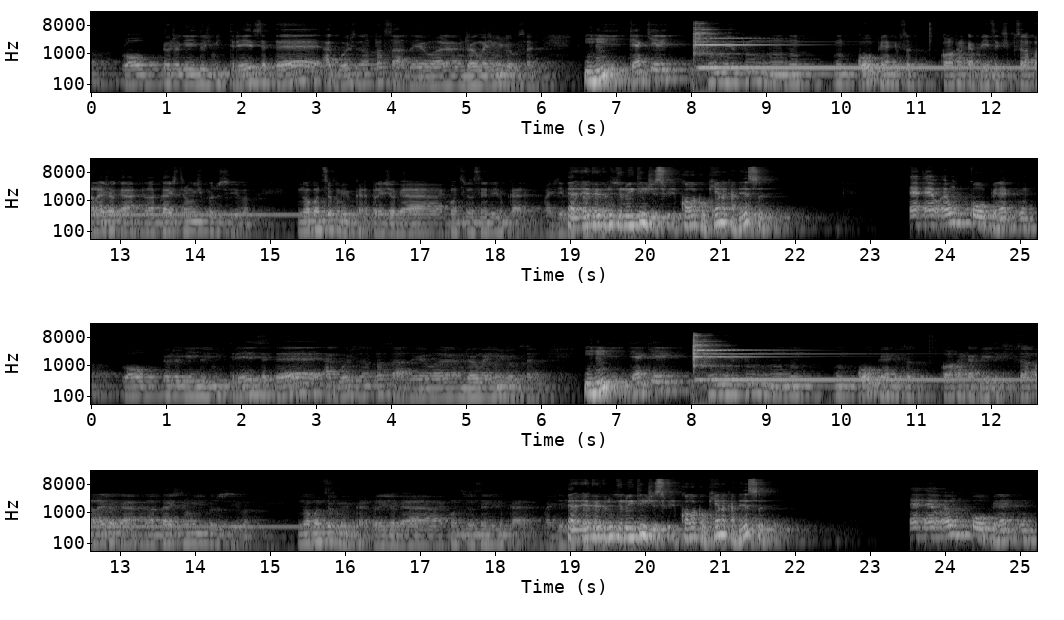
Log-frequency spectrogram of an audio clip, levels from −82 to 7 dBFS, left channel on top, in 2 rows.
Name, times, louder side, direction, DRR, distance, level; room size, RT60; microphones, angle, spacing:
voice 1, 0.4-6.3 6.8-7.8 8.2-9.5 9.9-11.0 11.3-14.7 15.4-19.8 23.5-25.2, left 1 dB, 55° left, 6 dB, 3.7 m, -36 dB
voice 2, 6.6-6.9 19.0-21.7, equal, ahead, 3 dB, 1.6 m, -28 dB
sound 1, 8.0-16.7, right 1 dB, 65° right, 6.4 m, -35 dB
18.0 x 17.5 x 8.9 m, 1.4 s
head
